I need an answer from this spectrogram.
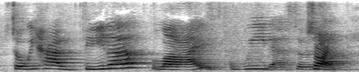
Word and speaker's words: vita: Vita. So all the V's are pronounced as W's in Latin.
